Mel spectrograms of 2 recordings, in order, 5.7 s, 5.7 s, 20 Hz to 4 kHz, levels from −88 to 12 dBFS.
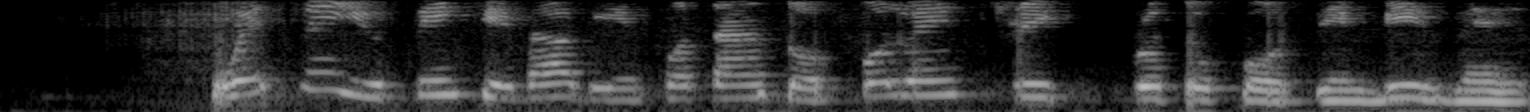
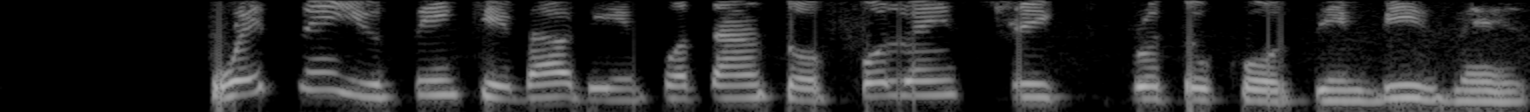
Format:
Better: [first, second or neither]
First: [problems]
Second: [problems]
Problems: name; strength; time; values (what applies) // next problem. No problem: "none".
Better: second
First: noise reduction (neural separator model SepFormer DNS4)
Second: none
